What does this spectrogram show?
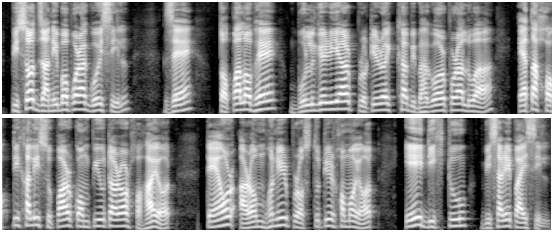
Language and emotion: Assamese, neutral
